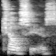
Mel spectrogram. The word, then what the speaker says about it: Celsius: this 212 if I'm Anders Celsius or Kelsey s as it's me it originally the Swedish pronunciation he called this down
